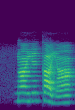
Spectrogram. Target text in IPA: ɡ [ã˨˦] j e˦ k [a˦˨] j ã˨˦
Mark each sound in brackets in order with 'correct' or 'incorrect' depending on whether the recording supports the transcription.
incorrect, correct

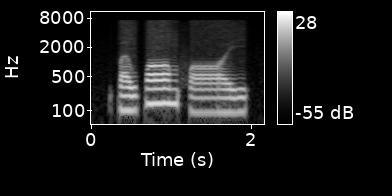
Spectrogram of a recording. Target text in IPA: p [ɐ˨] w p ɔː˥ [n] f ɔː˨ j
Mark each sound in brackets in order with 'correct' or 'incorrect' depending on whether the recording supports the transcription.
correct, incorrect

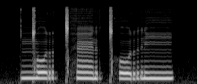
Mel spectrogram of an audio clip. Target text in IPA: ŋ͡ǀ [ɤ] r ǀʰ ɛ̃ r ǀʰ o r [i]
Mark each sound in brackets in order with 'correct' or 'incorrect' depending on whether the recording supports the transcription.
incorrect, incorrect

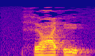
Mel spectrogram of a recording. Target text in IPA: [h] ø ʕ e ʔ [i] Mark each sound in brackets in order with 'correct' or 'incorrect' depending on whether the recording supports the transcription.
correct, incorrect

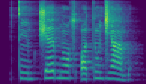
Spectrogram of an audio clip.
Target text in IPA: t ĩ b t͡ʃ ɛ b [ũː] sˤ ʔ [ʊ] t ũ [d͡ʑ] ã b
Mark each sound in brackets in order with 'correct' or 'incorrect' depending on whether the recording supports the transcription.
correct, correct, correct

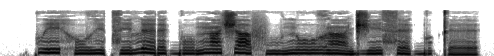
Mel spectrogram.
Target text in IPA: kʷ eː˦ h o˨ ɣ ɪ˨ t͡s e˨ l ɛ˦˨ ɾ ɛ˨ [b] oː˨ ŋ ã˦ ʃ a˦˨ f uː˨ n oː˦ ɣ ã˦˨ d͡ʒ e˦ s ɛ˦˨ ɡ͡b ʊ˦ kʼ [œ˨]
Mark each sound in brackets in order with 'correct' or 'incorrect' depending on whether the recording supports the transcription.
incorrect, incorrect

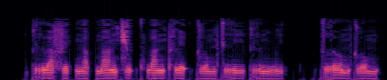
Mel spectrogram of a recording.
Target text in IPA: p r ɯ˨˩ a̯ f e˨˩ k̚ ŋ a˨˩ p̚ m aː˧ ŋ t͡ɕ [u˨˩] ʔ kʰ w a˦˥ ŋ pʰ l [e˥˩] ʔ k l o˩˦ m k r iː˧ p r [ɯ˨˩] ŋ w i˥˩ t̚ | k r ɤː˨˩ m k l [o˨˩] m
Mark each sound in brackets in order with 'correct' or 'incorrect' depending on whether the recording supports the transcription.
correct, incorrect, correct, correct

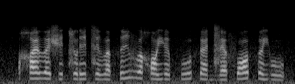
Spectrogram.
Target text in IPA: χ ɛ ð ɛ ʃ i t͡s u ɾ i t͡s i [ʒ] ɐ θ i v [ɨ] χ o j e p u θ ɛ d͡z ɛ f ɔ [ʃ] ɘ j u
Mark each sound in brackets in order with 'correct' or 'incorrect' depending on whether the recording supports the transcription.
incorrect, correct, incorrect

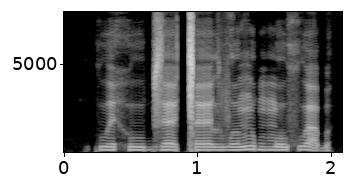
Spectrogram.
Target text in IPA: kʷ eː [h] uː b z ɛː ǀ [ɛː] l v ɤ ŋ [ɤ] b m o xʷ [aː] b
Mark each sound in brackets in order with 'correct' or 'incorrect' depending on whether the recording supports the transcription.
correct, correct, correct, correct

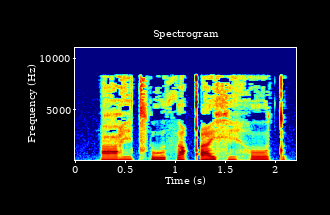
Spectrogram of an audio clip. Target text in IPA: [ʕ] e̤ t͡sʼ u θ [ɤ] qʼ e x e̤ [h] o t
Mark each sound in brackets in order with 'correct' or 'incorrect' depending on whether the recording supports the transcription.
correct, correct, correct

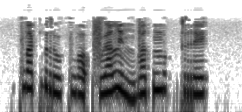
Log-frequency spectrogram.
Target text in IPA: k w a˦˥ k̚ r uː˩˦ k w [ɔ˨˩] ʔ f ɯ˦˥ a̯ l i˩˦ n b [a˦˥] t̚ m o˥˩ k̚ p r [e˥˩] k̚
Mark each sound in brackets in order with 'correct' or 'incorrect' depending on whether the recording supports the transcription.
correct, correct, correct

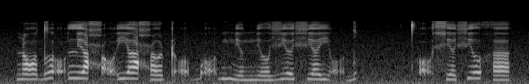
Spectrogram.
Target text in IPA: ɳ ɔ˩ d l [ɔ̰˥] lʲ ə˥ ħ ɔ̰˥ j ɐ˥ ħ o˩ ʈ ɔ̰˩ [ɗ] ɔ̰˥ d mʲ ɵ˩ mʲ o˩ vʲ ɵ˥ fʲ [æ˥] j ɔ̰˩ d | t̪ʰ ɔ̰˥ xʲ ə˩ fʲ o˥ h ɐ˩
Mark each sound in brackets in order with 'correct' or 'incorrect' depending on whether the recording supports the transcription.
correct, incorrect, incorrect

